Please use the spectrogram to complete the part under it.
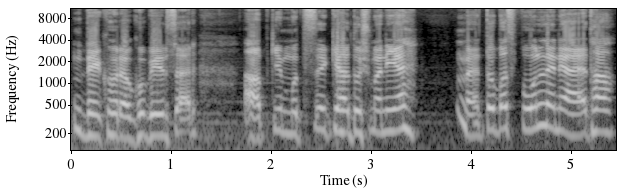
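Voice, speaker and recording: A man's voice: sits high, steady tone, a little slow, fairly bright tone, soft background music, pitched above the performer's own voice. A man playing a timid, frightened young man in an audio drama, stammering and pleading. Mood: scared, pained. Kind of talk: Hindi audio drama acting.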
